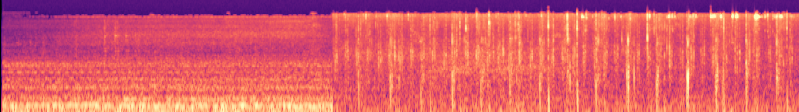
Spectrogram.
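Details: A steady low rumble gives way abruptly to quieter outdoor ambience with scattered tapping footsteps and light scuffing.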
